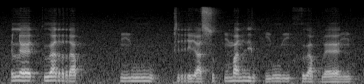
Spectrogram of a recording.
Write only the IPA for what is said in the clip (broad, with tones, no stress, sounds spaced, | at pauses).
l ɛː˥˩ t̚ ʔ ɯ˥˩ a̯ r a˨˩ p̚ | ŋ uː˥˩ | k r i˩˦ a̯ s u˦˥ k̚ m a˥˩ n j u˨˩ k̚ ŋ uː˨˩ ŋ h ɯ˨˩ a̯ b ɛː˧ ŋ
